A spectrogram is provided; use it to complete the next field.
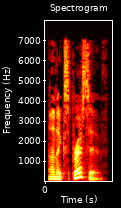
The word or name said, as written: unexpressive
